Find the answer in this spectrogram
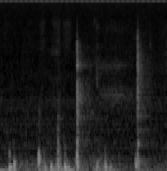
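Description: Microphone handling noise: a string of low thumps and bumps as the podium microphone is gripped and adjusted, with two sharper knocks, one about halfway through and one near the end.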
